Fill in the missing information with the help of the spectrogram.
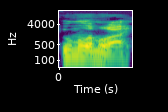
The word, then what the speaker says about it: ʻOumuamua: and that's ʻOumuamua. Am I saying that right? – You are saying it right. ʻOumuamua.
